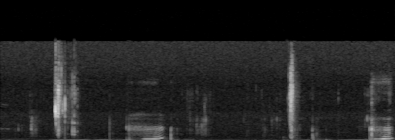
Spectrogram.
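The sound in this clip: Someone chews a large meatball, wet, squishy mouth sounds with a few sharp smacking clicks, broken by brief muffled voiced hums.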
